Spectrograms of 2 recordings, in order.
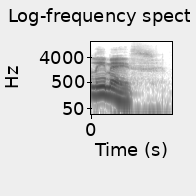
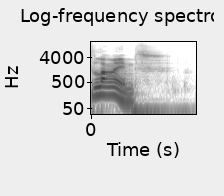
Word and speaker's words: limes: in english is pronounced limes not limes right despite the fact that it's a latin word it's limes and you will never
